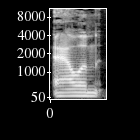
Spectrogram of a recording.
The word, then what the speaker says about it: Alyn: And if you've just recently started listening to our podcast, Alan is spelled A-L-Y-N.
